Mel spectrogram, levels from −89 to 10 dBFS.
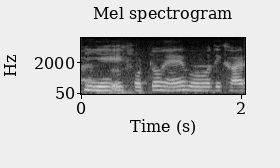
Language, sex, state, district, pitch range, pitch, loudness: Hindi, female, Haryana, Jhajjar, 195-205 Hz, 200 Hz, -16 LUFS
